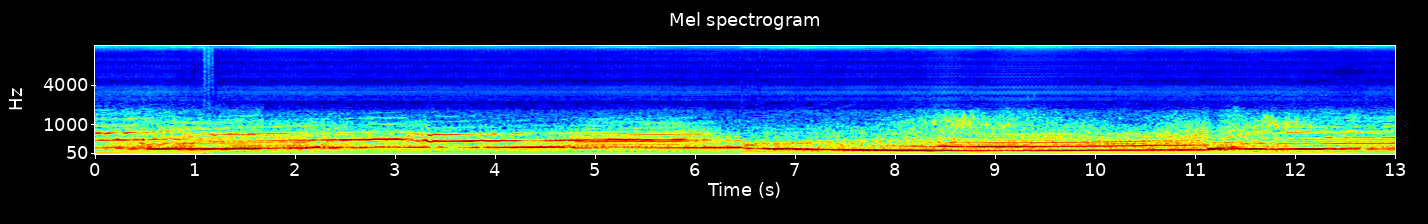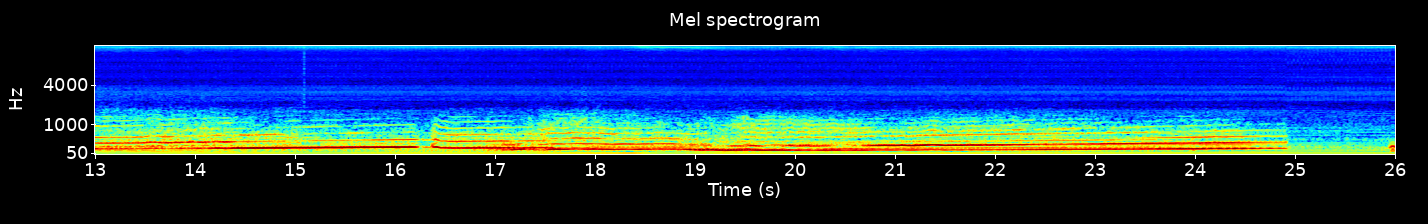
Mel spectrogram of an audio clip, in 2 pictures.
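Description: Racing car engines at speed on a circuit: the engine note falls, then climbs steadily as the car accelerates, drops suddenly about sixteen seconds in like a gear change, and climbs again before cutting off near the end.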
